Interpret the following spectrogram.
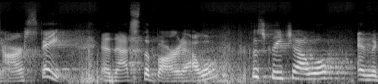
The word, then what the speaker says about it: barred owl: white owl that is commonly confused and called barn owls but it is pronounced and spelled barred owl b-a-r-r-e-d you can remember this because they have bars on their chest they're year-round residents that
